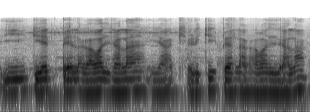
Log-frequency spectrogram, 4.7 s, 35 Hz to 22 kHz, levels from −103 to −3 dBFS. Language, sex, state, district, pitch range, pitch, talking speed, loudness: Bhojpuri, male, Bihar, East Champaran, 110-120 Hz, 115 Hz, 130 wpm, -18 LUFS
